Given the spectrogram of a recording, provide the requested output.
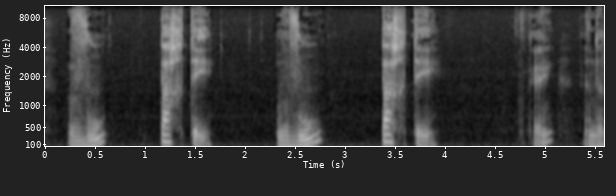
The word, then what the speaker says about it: partez: Then for vous, classic ending for vous as well, EZ, but then you pronounce it et. Vous partez.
